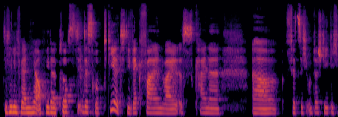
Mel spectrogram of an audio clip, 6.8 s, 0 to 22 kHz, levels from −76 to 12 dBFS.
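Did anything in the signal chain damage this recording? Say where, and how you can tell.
Yes. Pre-emphasis left on from 1.54 s: a J.17 treble boost, about 11 dB at 10 kHz, lacked its matching de-emphasis, so speech turns thin and sibilant.

Gap at a join of encoded pieces at 2.11 s: a 47 ms gap with smeared edges, from codec start delay and last-frame padding left untrimmed where separately encoded pieces were joined.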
